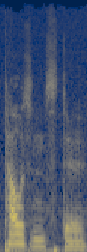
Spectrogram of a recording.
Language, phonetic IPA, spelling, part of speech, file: German, [ˈtaʊ̯zn̩t͡stl̩], Tausendstel, noun, De-Tausendstel.ogg
- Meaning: thousandth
